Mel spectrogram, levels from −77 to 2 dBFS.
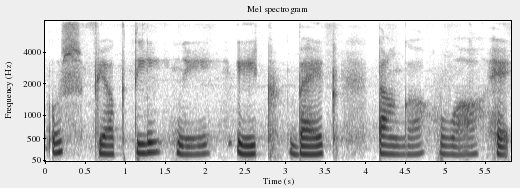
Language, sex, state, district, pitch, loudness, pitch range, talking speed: Hindi, female, Haryana, Jhajjar, 185 Hz, -19 LUFS, 175-205 Hz, 80 wpm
